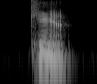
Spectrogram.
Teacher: Instead of pronouncing the T, your tongue just comes to a stop against the hard part of the roof of your mouth just behind the upper front teeth. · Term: held T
